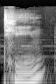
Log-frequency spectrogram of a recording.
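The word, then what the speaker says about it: ting (亭): In the Chinese language, the pavilion is called ting, which shares the same pronunciation with another character meaning stop.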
